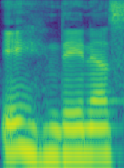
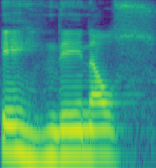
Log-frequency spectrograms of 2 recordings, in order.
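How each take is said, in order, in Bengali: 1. s ধ্বনিটি একটি সাধারণ, পাতলা s ধ্বনি। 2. s ধ্বনিটি ঠোঁট গোল করে ভারী করে উচ্চারণ করা হয়। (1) "প্রথমে অশুদ্ধ উচ্চারণ করি ইহদিনাস সিন উচ্চারণ করলাম" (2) "শুদ্ধ উচ্চারণটি হলো ইহদিনাউস"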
